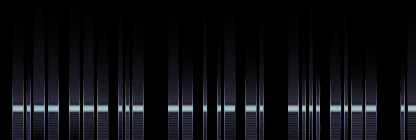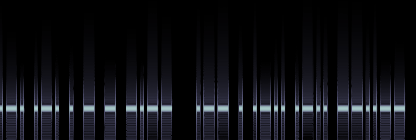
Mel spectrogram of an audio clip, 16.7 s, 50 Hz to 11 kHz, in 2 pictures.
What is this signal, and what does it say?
Morse code, heard as a keyed tone, about 17 wpm, 700 Hz. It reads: YOU MEAN BY PRETTY WELL,
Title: Sentences from Top 1000 Words 17wpm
